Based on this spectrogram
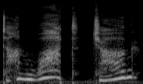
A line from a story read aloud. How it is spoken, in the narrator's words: Constantia, pale as a lemon in all that blackness, said in a frightened whisper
